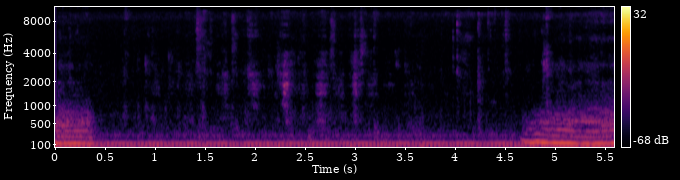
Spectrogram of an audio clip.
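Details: Boston Terrier puppies playing on a wobble-disk toy give low, rumbling growls at the start and end, with light knocks and scuffles between.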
